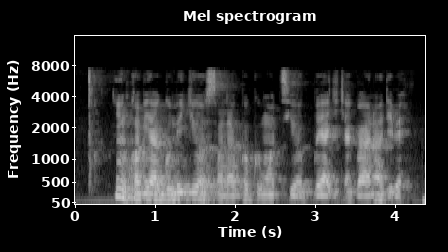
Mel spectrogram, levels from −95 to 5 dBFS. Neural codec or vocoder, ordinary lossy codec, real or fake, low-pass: none; none; real; 7.2 kHz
